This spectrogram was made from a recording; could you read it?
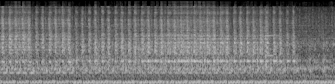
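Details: Subaru WRX STI idling: sharp metallic knock about four a second, first thought to be rod knock. It was a failing timing tensioner; the noise stopped once tension was applied.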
